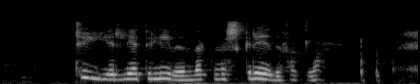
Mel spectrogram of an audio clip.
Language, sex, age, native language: Icelandic, female, 40-49, Icelandic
